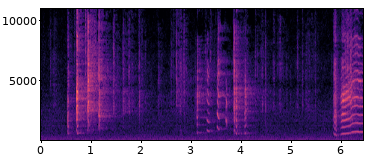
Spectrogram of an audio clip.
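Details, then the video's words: Pet Indian ringneck parakeet uttering sharp squeaks and short descending chirps in scattered bursts, closing with a loud harsh rising screech; faint steady hum in the background. "Talking Parrot Making Sound"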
